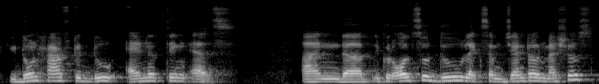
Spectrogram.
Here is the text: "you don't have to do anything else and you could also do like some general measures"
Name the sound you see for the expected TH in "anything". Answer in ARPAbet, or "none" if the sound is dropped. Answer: T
